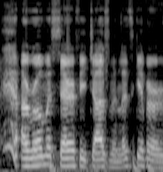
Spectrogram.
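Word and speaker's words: Aromaseraphy: Well, how do you pronounce that? Aroma Seraphy. Aroma Seraphy Jasmine.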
